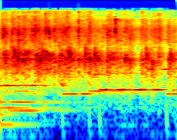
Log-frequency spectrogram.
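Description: A church congregation applauds a testimony, steady dense clapping throughout, with sustained keyboard or organ tones underneath and faint voices mixed in.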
